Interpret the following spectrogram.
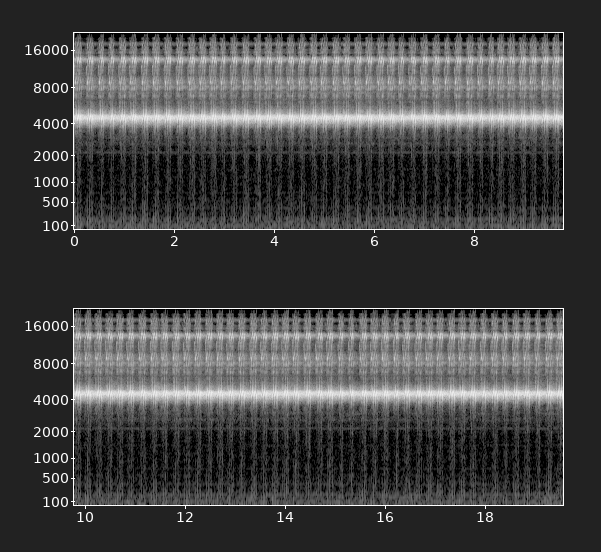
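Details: A cricket sounding loudly in a room at night, its high metallic trill beating in rapid regular pulses, about two a second, sustained for nearly twenty seconds with nothing else audible.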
